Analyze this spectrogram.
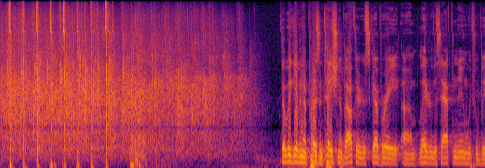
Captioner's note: applause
